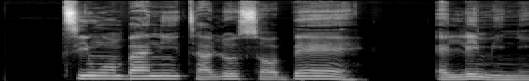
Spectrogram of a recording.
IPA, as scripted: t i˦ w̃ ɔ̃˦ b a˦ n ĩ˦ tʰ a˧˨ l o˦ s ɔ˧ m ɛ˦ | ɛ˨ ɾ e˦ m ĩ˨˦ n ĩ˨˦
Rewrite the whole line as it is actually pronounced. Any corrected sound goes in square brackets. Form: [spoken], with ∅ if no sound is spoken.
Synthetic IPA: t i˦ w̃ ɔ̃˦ b a˦ n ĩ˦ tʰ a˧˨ l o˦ s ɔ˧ [b] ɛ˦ | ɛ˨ [l] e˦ m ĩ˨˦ n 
